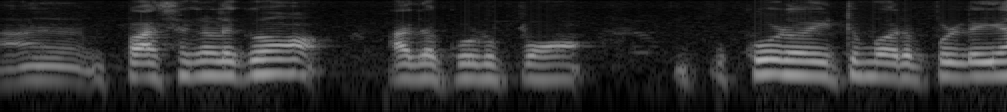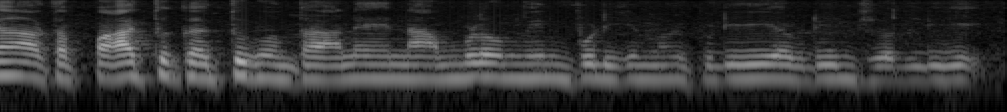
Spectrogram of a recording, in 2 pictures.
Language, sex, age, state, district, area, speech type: Tamil, female, 60+, Tamil Nadu, Viluppuram, rural, spontaneous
